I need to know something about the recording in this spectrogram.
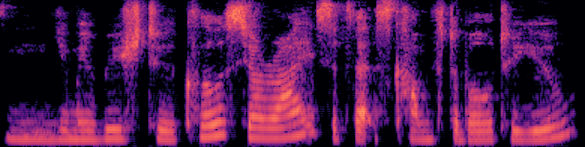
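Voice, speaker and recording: A woman guiding a body scan meditation in a gentle, unhurried manner with long pauses between phrases. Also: on the low side, husky, dry recording, lo-fi sound. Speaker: meditation guide.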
